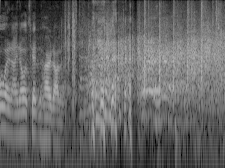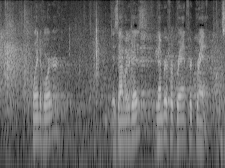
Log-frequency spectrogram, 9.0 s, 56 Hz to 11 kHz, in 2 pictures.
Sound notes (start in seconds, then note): 4.9 chuckles; 5.5 applause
